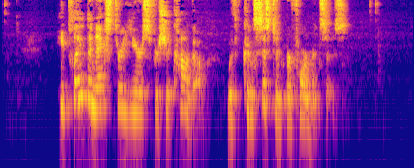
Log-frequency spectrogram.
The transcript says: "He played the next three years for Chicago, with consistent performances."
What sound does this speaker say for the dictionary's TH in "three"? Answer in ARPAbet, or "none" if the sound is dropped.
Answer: TH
